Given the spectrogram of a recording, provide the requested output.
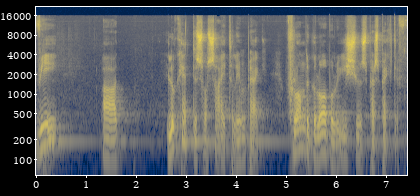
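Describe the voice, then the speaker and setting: A man with a Turkish accent speaks at a fairly slow pace amid audible room echo. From Turkey. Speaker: university leader. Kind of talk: conference speech. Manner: halting, many fillers.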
